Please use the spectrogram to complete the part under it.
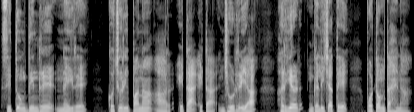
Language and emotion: Santali, neutral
